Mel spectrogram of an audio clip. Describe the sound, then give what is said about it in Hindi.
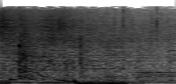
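Fish pieces for Fish Amritsari sizzle in hot oil at medium heat, a steady bright hiss that stays fairly even and loud throughout the short clip, with no talking. “हमें evenly perfectly fish को अंदर तक cook करना है without burning it है ना तो इसका मीडियम में करते हुए ये फिश के पीसेस में डाल रहा हूँ”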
